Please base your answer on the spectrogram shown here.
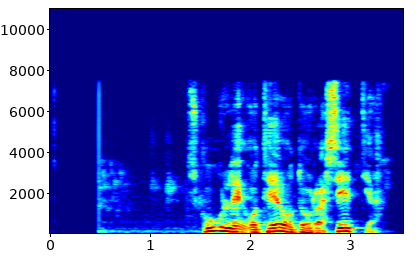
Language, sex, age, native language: Icelandic, male, 50-59, Icelandic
